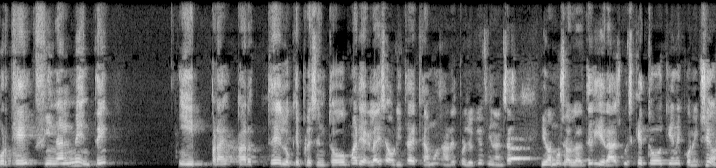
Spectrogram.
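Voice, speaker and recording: A man talks with a normal speaking voice at a fairly high pitch. His pitch variation is ordinary and his pace fairly quick. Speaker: speaker on neuroscience and life planning. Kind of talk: talk to a group.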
